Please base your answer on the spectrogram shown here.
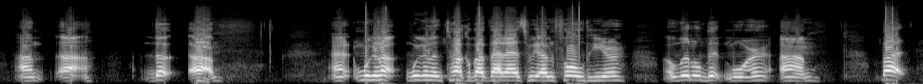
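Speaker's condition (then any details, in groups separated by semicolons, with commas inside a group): Cerebral palsy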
